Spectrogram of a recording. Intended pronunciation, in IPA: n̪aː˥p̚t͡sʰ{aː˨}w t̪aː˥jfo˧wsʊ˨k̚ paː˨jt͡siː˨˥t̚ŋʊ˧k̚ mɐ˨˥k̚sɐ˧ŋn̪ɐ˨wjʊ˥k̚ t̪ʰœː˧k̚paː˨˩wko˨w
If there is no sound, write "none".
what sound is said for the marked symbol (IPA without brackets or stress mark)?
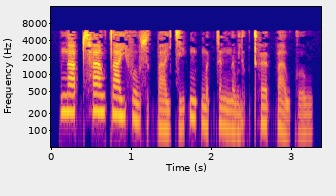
aː˥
